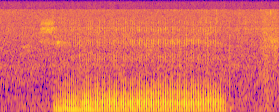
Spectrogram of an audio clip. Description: Our sleeping French Bulldog, Clyde, sawing logs.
